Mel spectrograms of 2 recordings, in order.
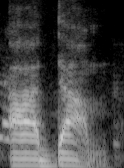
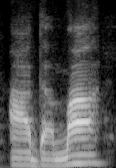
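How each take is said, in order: First: The word ends on a consonant, no final vowel. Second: The word ends with an extra final vowel. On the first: The last two letters are joined together. The speaker calls it right. "you say adam" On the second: Each letter is read as a separate full syllable. The speaker calls it wrong. "instead of saying adama"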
